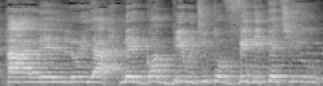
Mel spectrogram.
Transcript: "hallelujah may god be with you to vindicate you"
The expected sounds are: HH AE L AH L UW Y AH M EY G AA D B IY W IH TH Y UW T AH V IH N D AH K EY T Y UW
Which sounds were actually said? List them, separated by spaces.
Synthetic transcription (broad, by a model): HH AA L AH L UW Y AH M EY G AA D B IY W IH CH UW T AH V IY D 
